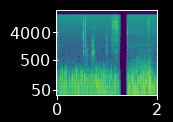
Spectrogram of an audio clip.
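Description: Low rumble with a few light clicks and rustles from a handheld camera being moved, cut by a brief dropout to total silence about a second and a half in where the recording is edited.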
